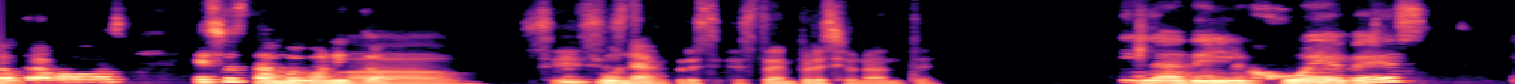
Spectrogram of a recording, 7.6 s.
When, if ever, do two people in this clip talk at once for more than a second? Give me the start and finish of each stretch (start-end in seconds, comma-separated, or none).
none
